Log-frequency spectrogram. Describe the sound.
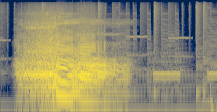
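A contestant calling in to a lion-roar contest gives one loud, drawn-out imitation of a lion's roar, rough and growling, rising then trailing off after about two seconds, followed by a few quieter sustained tones.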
